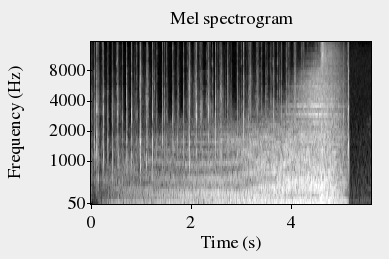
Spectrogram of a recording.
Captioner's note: typewriter sounds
